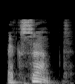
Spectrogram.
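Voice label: "except", American English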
